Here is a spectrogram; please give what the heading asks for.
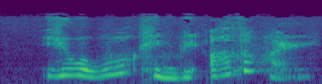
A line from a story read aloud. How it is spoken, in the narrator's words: she whispered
